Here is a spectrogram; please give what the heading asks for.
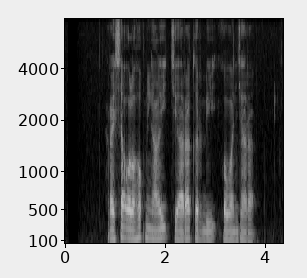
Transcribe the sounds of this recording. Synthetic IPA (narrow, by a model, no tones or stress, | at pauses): raisaɔlɔɦɔk̚niŋalit͡ʃiaɾakɨrdiwawaɲt͡ʃaɾa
